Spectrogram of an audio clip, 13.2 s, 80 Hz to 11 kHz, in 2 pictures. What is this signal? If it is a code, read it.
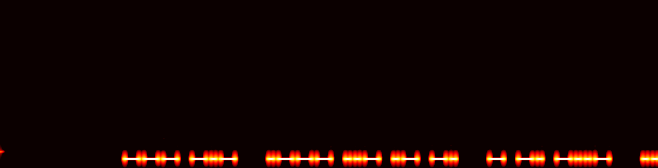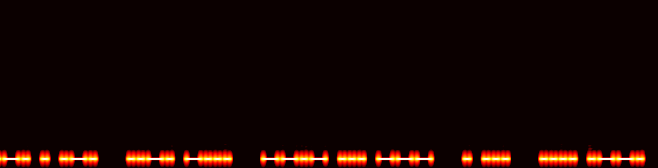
Morse code, heard as a keyed tone, about 25 wpm, 700 Hz. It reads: OK JUAN TNX FER FB QSO ES HP
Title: K1USN SST QSO Practice 25wpm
